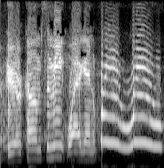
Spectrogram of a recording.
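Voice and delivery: gleeful shout, wee wee soaring very high; a wild falsetto wee wee like a kid on a ride; Chris Farley's Tommy Boy. Retold or imitated. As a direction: ham up Tommy Boy's meat-wagon cheer. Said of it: "That was my impression of Chris Farley's Tommy Boy".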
